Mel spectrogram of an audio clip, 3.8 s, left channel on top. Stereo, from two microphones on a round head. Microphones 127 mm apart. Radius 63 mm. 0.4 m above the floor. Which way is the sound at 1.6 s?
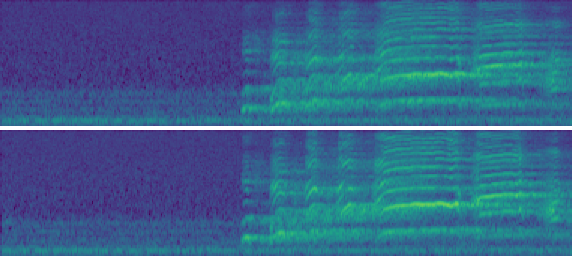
75° right (ahead or behind).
